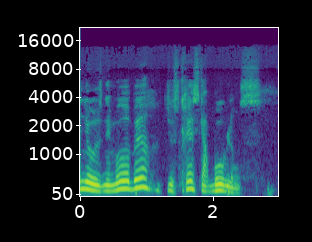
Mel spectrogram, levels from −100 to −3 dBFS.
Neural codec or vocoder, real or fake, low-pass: none; real; 14.4 kHz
